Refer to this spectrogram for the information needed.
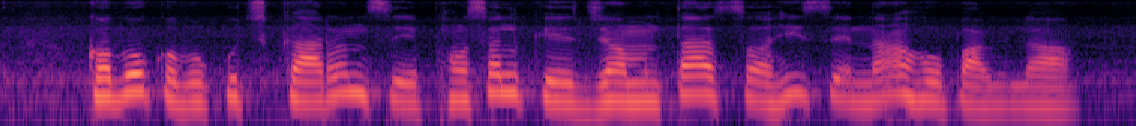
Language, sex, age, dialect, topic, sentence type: Bhojpuri, male, 18-24, Southern / Standard, agriculture, statement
